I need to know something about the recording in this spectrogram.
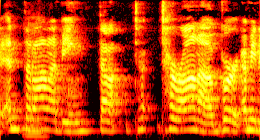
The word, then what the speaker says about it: Tarana: all tarana right and tarana burke i mean if you pronounce it in a western way terrana who was the the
